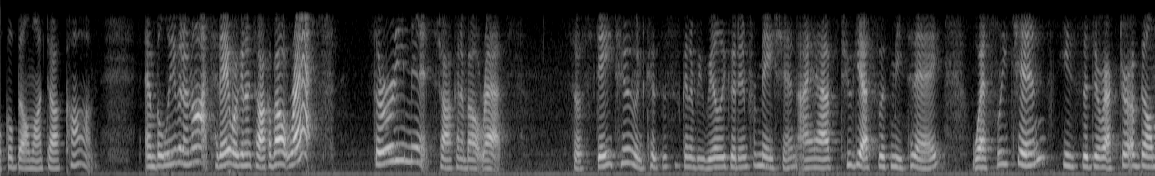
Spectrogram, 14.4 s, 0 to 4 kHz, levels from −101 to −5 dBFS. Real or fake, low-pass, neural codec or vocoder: real; 3.6 kHz; none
